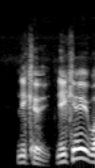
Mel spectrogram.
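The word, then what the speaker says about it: Nikou: I mean, we've got Chris Nicau, who's the chair nowadays. How do you pronounce his name? Nicau, is it? – Nicu.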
